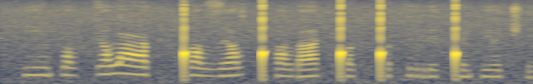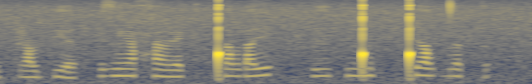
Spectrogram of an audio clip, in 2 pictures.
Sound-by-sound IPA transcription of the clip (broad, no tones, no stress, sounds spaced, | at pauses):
j ĩ p ə lˠ k i lˠ ʕ ə k ǃ ɤ lˠ z i lˠ ǃʰ ɤ lˠ ɾ a ǃ ɤ ǃ ə k rʲ ɤ ǃ ĩ pʲ ɤ t͡ʃʼ i k ɭ ə lˠ pʲ ə | z ĩ ħ ã ɭ e k ǃ i lˠ ɾ i | lʲ ə k ŋ͡ǃ i k ǃ i lˠ d ə k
